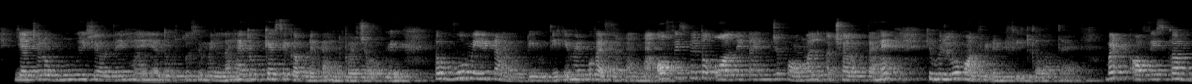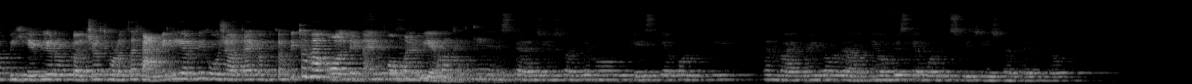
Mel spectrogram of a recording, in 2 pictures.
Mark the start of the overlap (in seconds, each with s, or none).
15.1 s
